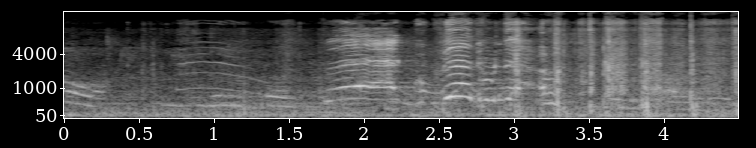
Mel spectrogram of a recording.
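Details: Abandoned baby kitten being fed its first safe meal, giving a few high, arched meows with rich overtones, a longer one followed by a shorter one, amid Vietnamese speech and clattering background noise.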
